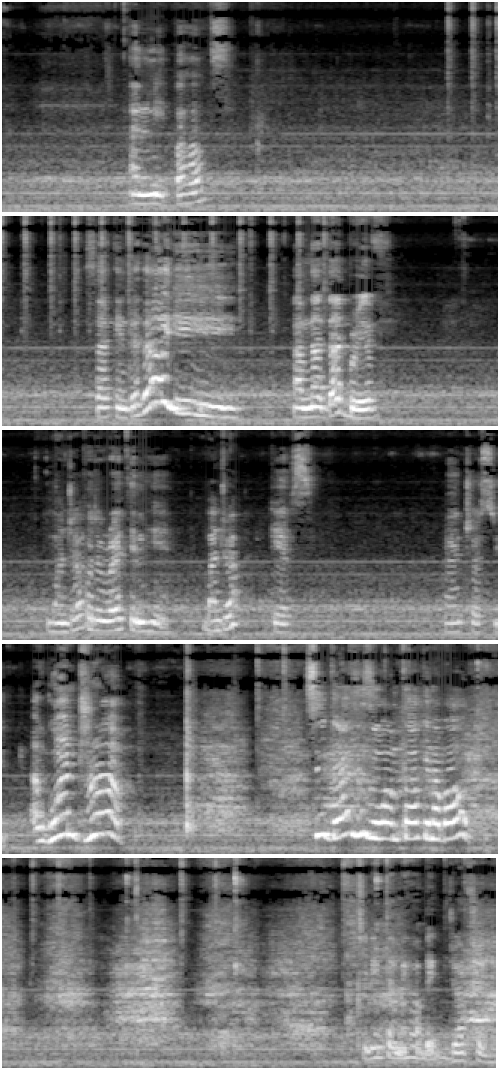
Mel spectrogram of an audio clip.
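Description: A spoon stirs thick soup in a metal pot.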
